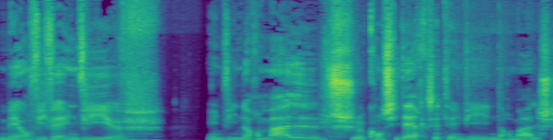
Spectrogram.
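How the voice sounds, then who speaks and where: Here is a man with an unremarkable speaking voice at medium pitch. He talks at a moderate pace with ordinary pitch variation. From Alsace, France. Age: 60s. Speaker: former footballer. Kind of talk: interview. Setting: on location.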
